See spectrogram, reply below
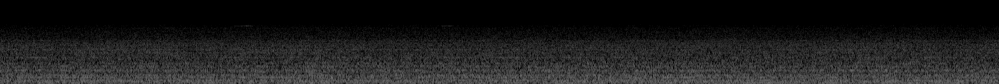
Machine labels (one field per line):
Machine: fan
